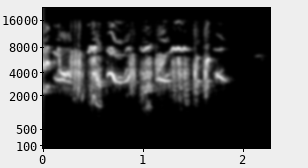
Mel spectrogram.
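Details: Red-throated thrush in nature giving a short burst of song, a fast, squeaky, high-pitched chatter of slurred whistles lasting about two seconds before silence.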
